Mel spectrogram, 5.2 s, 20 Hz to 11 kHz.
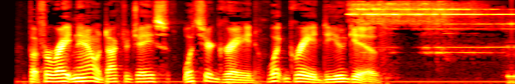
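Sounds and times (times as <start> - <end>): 
speech: 0.4 - 4.0
telephone ringing with electronic trill: 3.5 - 5.1.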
